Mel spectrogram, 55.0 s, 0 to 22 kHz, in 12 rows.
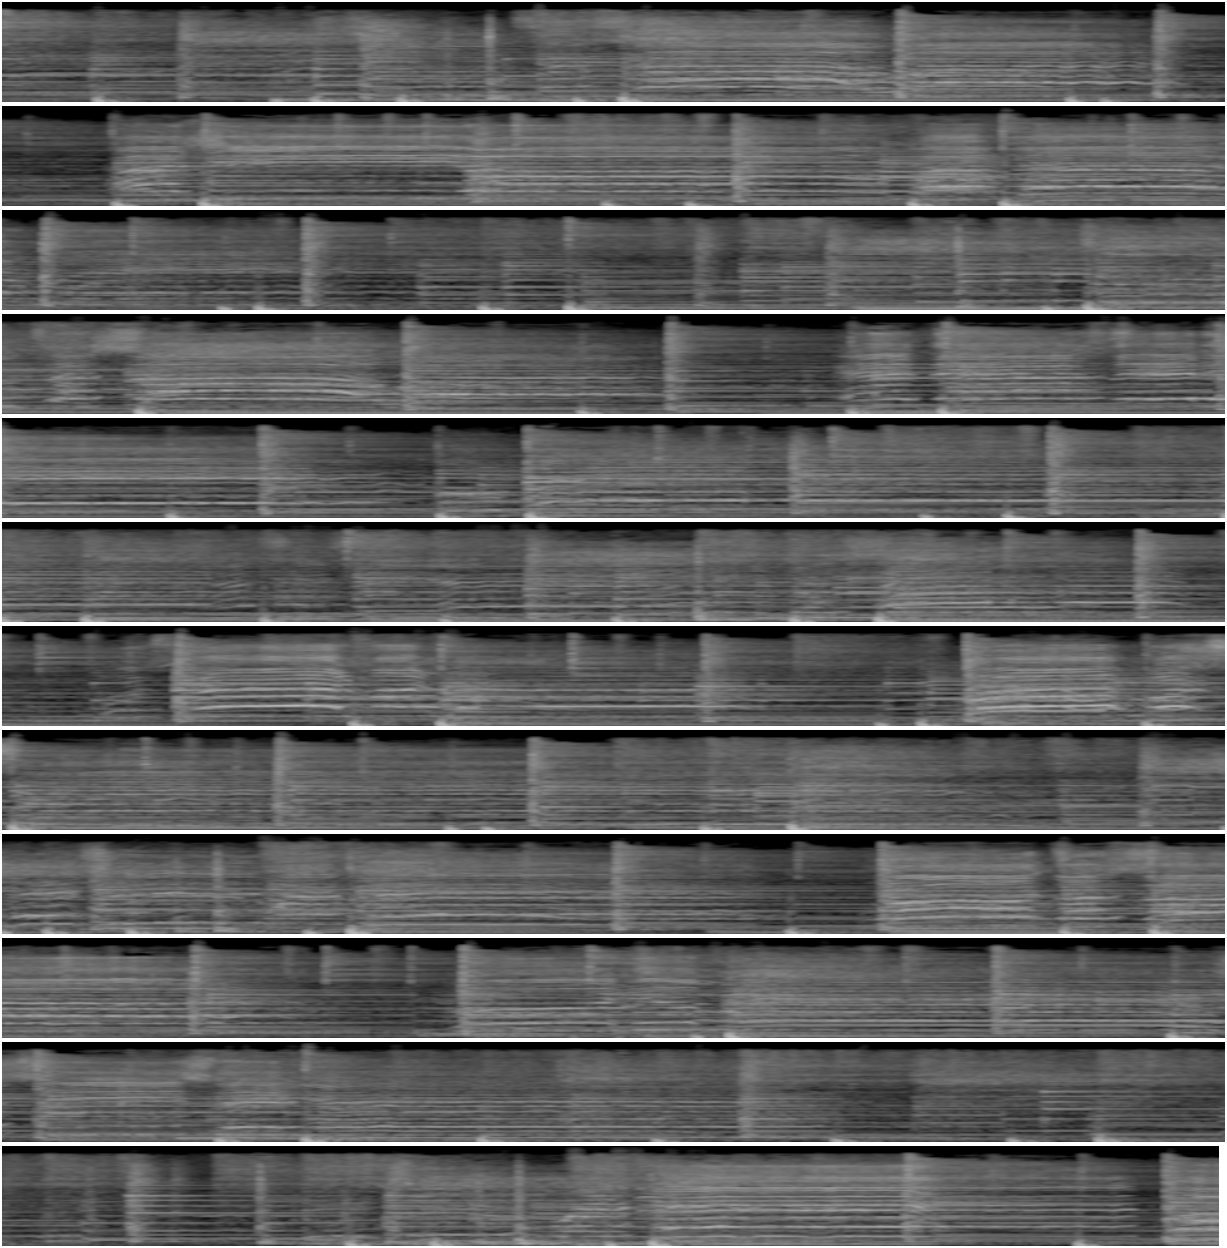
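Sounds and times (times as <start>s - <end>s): choir singing gospel music: 0.0s - 55.0s
drum beats: 0.0s - 55.0s
person singing: 13.3s - 15.4s, 18.6s - 30.4s, 51.9s - 55.0s.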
